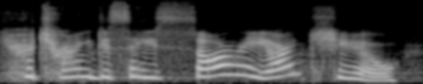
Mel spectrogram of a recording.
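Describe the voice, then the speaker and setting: A woman's voice: very high-pitched, big pitch swings, normal speed, no room sound. An actress playing a wary newlywed woman in an old-time radio drama, clipped and guarded in speech. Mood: warm. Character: wary newlywed woman, cool then warm. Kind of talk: 1940s radio acting.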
